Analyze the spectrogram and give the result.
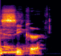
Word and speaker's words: Sieker: Sieker. – Okay. Lacey Sieker.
